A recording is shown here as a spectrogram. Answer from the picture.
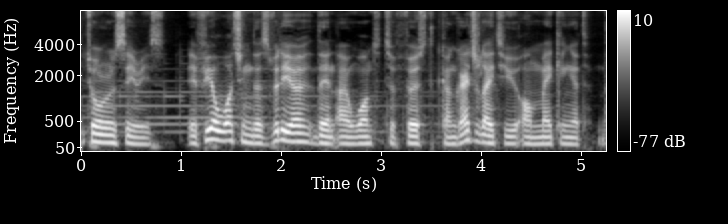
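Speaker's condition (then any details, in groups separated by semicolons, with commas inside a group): No condition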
